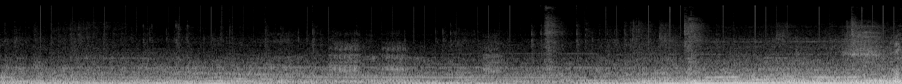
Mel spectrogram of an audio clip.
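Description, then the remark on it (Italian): Loud, steady engine rumble from inside a city bus in Bologna, with rattling and clicking mechanical noises throughout and the drone swelling slightly near the end as the bus slows to a stop after a passenger rang the stop bell, at a NaturaSì store. “qui dove adesso qualcuno ha suonato quindi si fermerà un altro un attimo l'autobus e dove ci stiamo fermando adesso c'è Natura Sì, c'è uno dei punti vendita Natura Sì di Bologna”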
